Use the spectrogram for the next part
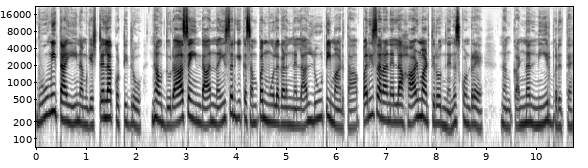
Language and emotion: Kannada, sad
